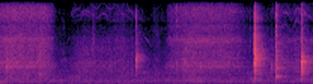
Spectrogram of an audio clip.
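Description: Faint handling noise from gloved hands working with a wire and a wooden grip panel: soft rustling hiss, with a light click about two seconds in and a couple of sharper clicks near the end.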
